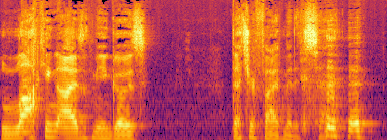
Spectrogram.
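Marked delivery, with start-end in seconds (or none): 2.3-3.6 acted, bone-dry deadpan understatement, no reaction. Retelling an entertainment guy's reply to the speaker's story, imitating a deadpan reply. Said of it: "his response was literally deadpan".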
